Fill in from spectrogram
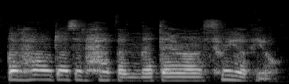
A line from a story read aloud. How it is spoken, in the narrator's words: the man asked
